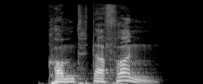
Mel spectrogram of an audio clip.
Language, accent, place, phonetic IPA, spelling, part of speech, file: German, Germany, Berlin, [ˌkɔmt daˈfɔn], kommt davon, verb, De-kommt davon.ogg
- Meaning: inflection of davonkommen: 1. third-person singular present 2. second-person plural present 3. plural imperative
